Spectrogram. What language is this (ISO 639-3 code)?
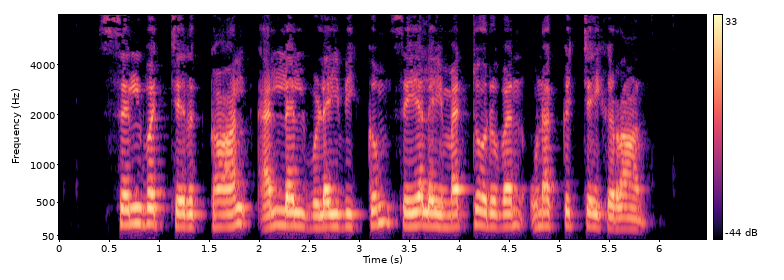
tam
